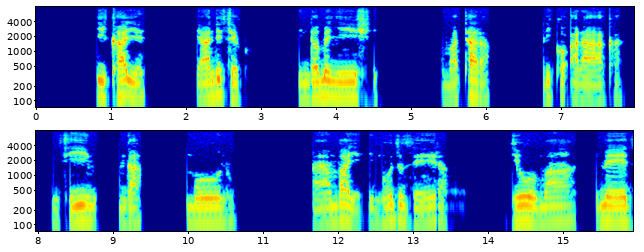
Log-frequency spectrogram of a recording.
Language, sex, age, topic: Rundi, female, 25-35, education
